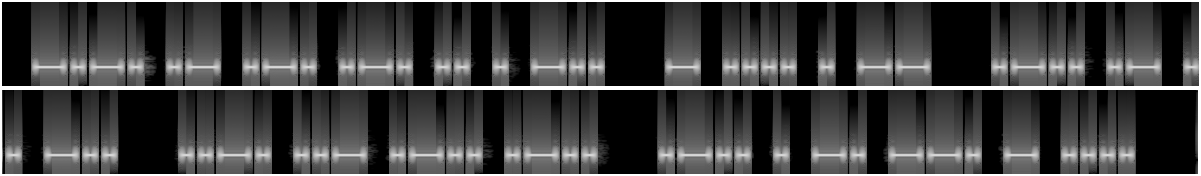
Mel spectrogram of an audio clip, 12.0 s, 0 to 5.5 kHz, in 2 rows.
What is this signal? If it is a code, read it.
Morse code, heard as a keyed tone, about 25 wpm, 600 Hz. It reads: CARRIED THEM LAID FULL LENGTH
